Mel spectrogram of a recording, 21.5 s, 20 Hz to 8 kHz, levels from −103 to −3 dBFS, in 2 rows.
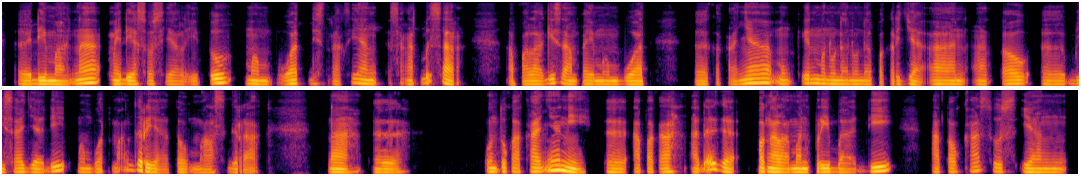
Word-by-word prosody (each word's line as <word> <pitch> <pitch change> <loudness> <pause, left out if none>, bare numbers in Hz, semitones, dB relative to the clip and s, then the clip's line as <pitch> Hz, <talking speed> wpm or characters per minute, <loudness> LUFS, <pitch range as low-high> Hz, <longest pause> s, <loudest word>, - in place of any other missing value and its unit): eee, 110 -1 0
di 115 -1 +4
mana 120 +8 +4
media 115 -1 +3
sosial 110 -2 -6
itu 145 +9 +2 0.2
membuat 115 +2 0
distraksi 120 +3 -8
yang 125 -3 +3 0.2
sangat 115 -1 -6
besar, - - +1 0.5
apalagi 110 +6 -1
sampai 115 -5 -1
membuat, 110 0 +1 0.5
eee, 105 -1 -4
Kakaknya 145 +8 +1
mungkin 130 +3 -2
menunda-nunda 115 -3 +1
pekerjaan 115 0 -2
atau, 120 +3 -2
eee, 110 -2 -3
bisa 115 0 -3
jadi 120 +8 +1
membuat 115 -1 -4
mager 170 -5 +1
ya 115 -5 +4
atau 105 -1 -2
malas 100 0 -7
gerak. 105 -2 -5 0.7
Nah, 110 0 +3 0.2
eh, 110 -1 0 0.9
untuk 125 +1 +1
Kakaknya, 130 +8 +4
nih, 115 -9 +6 0.2
eee, 110 -1 +1
apakah 120 +1 -1
ada 120 - -2
nggak 125 - +2 0.2
pengalaman 115 -2 +5
pribadi 120 - +2 0.3
atau 120 +1 -4
kasus 140 -4 -5
yang, 110 -2 +1
115 Hz, 120 wpm, -22 LUFS, 110-125 Hz, 0.9 s, nih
